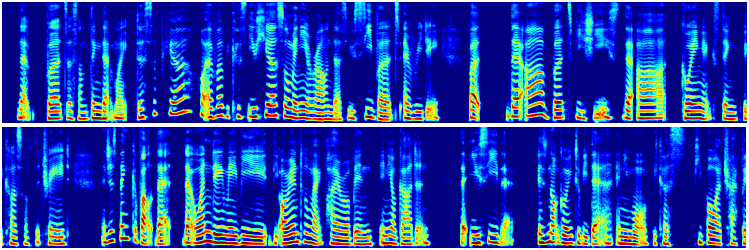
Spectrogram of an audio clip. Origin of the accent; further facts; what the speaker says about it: Singapore; now in Malaysia; I'm from Singapore. I'm currently based in Malaysia.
